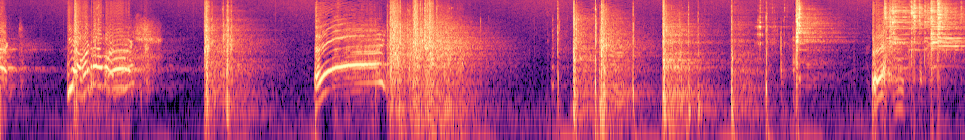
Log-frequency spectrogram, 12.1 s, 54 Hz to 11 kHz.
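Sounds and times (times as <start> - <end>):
high scream: 3.9 - 4.8.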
